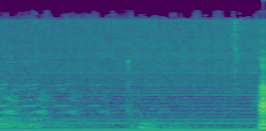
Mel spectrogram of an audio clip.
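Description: Steady low electrical mains hum from a microphone sound system, with the last of a man's voice fading out at the start.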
